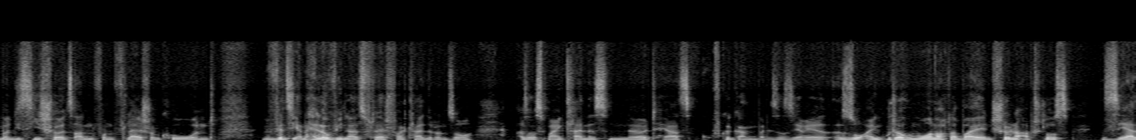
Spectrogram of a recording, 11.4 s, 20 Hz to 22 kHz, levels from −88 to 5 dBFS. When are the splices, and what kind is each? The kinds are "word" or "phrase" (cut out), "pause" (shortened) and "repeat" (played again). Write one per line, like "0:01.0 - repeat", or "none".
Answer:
none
